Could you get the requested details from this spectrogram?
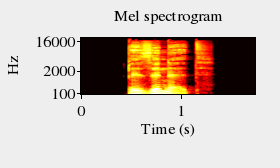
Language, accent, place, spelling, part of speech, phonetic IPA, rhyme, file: German, Germany, Berlin, besinnet, verb, [bəˈzɪnət], -ɪnət, De-besinnet.ogg
- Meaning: second-person plural subjunctive I of besinnen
